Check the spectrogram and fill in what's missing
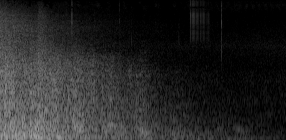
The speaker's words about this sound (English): And the ring flashes and he says a few words and the runes on the stone circle flash some more and he disappears in a crack of lightning.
